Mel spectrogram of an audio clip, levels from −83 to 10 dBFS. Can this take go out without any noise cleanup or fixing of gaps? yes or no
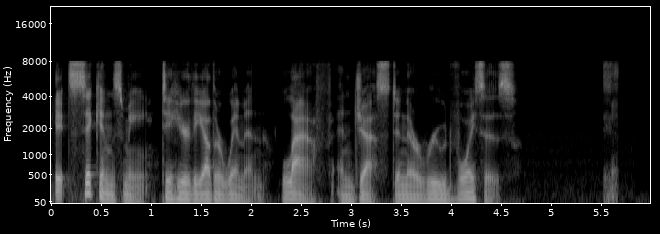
no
